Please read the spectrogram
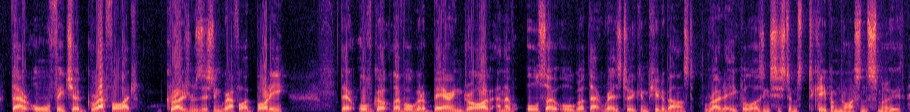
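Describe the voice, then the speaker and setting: An Australian man in his forties talks through fishing reels on a studio set, his delivery brisk and upbeat like a friendly salesman. His voice sits slightly low, and the recording is dry with no room echo. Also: darkish tone. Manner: upbeat, enthusiastic salesman patter. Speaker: fishing tackle presenter. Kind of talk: product demonstration. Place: indoor studio set with product table.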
